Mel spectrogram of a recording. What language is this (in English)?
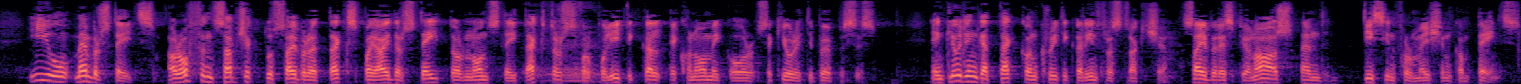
English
